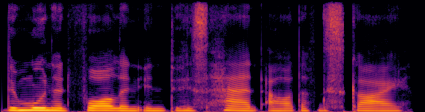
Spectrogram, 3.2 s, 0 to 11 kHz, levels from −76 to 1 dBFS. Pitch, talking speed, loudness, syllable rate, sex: 195 Hz, 205 wpm, -18 LUFS, 4.4 syllables/s, female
